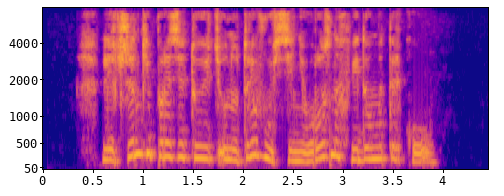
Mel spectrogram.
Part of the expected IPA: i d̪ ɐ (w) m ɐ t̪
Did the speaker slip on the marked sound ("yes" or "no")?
no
